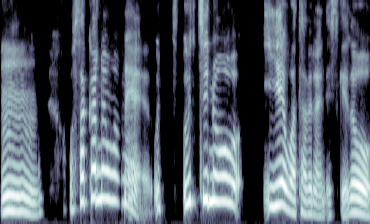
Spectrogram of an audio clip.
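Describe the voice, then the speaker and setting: A woman's dark, mellow tone, very wide pitch swings and a fairly slow pace, dry and close with no echo. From Japan. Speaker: podcast guest living abroad. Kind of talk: casual chat.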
